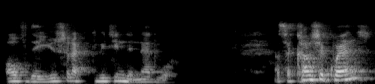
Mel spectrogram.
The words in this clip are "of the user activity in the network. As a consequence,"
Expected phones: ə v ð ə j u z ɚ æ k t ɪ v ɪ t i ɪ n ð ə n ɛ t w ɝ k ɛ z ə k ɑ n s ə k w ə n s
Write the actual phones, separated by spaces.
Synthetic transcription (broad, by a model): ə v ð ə j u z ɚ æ k t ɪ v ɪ t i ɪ n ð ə n ɛ t w ɝ k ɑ s ə k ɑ n s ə k w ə n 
